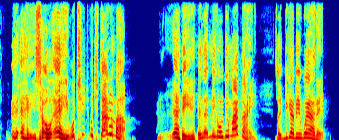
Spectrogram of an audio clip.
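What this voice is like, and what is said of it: Southern country accent. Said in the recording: “I'm old country man. I talk country”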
